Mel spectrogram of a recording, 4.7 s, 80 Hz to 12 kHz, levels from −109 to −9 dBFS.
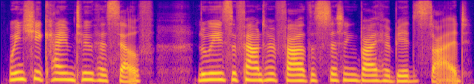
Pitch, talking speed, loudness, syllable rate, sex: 230 Hz, 165 wpm, -17 LUFS, 4.6 syllables/s, female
